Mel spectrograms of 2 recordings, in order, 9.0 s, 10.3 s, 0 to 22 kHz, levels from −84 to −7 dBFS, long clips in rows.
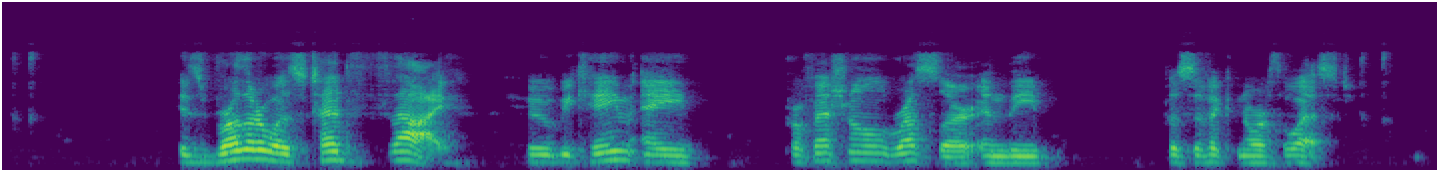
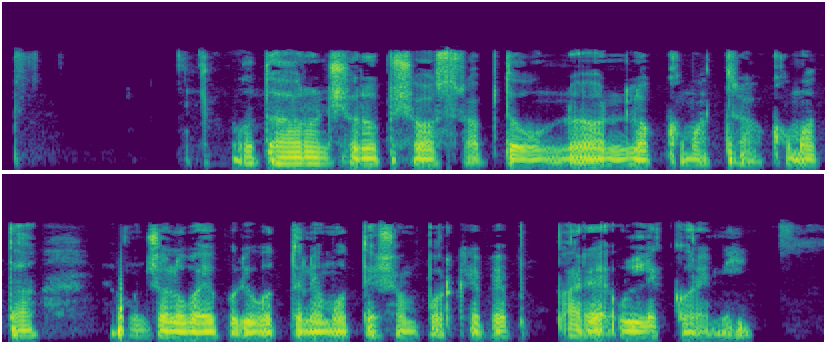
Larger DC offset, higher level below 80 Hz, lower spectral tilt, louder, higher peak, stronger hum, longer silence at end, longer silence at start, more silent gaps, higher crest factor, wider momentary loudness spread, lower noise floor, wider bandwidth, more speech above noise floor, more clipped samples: neither; second, -70 dBFS vs -46 dBFS; about the same, -4.5 dB/octave vs -4.5 dB/octave; second, -26 LUFS vs -17 LUFS; second, -6 dBFS vs -2 dBFS; neither; first, 0.55 s vs 0.2 s; about the same, 0.15 s vs 0.05 s; neither; about the same, 20 dB vs 16 dB; about the same, 13 LU vs 11 LU; first, -82 dBFS vs -72 dBFS; about the same, 9 kHz vs 8.2 kHz; about the same, 56 dB vs 55 dB; neither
